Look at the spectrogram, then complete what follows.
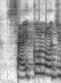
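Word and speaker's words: psychology: पर है साइक logy साइकोलॉजी में भी अगर आप ध्यान दें तो एस के पहले पी आया है तो पी हो जाएगा साइलेंट तो पढ़ते हैं साइकोलॉजी चलिए अब जानते हैं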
